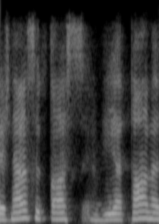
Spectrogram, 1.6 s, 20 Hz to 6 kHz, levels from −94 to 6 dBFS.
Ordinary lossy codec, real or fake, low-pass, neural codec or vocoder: Opus, 64 kbps; fake; 5.4 kHz; codec, 16 kHz, 1 kbps, FreqCodec, smaller model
